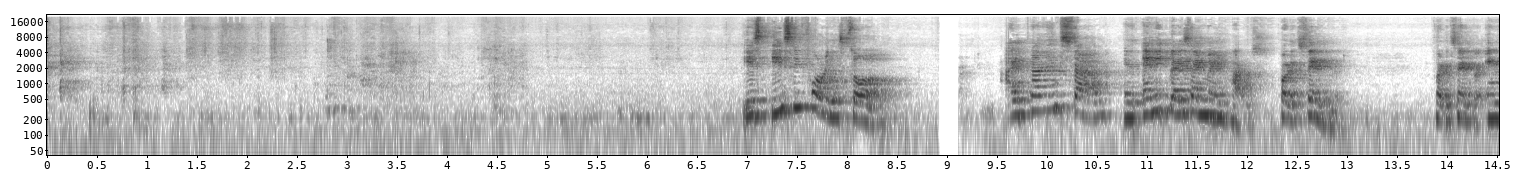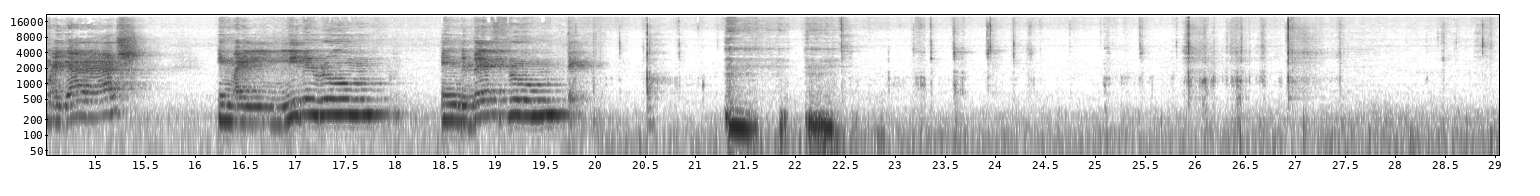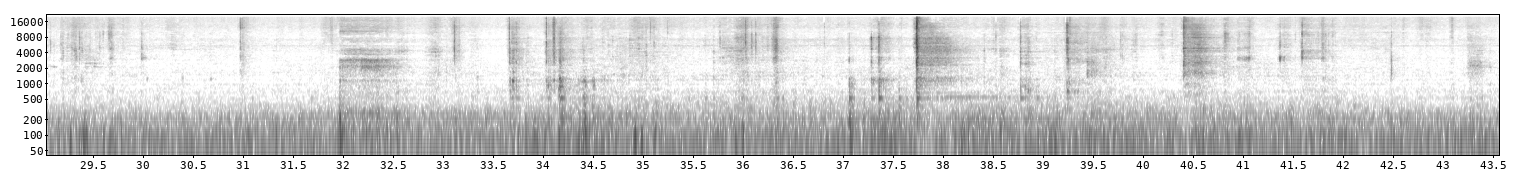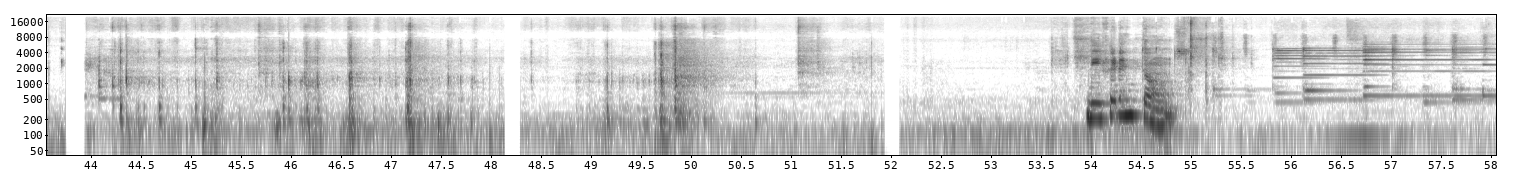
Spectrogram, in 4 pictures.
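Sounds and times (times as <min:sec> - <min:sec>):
rustling: 0:00.0 - 0:06.8.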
